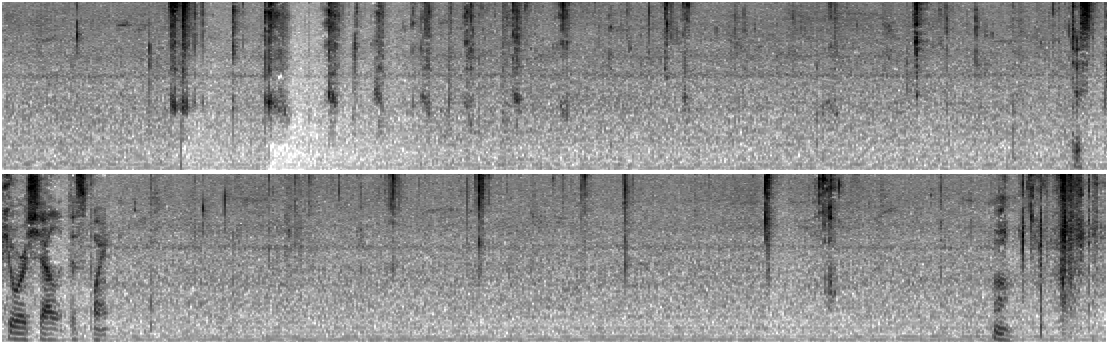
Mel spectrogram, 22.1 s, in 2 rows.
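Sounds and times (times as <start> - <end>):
steady low hum: 0.0 - 22.0
crunchy chewing: 0.7 - 10.7, 12.3 - 22.0
crunching bites: 1.4 - 7.5, 12.4 - 19.6.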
